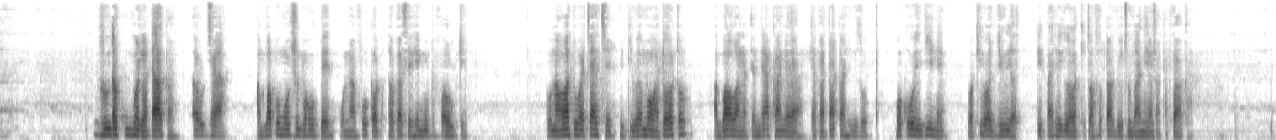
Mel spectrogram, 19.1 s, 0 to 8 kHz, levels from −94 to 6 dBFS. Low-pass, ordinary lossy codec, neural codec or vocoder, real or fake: 7.2 kHz; MP3, 32 kbps; codec, 16 kHz in and 24 kHz out, 0.6 kbps, FireRedTTS-2 codec; fake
